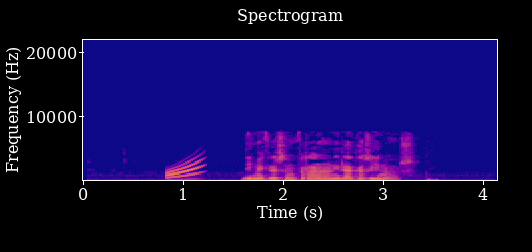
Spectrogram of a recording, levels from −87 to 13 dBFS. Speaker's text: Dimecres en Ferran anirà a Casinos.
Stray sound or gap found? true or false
true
